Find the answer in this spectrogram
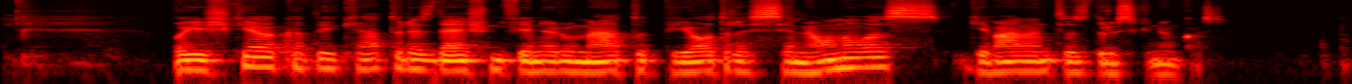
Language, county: Lithuanian, Tauragė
